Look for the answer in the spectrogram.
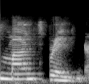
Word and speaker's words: manspreading: Entonces, yo creo que eh, no es mens, es manspreading, así se pronuncia. No, es que se escribe men, pero se pronuncia man, para que la busquen en internet, porque mucha gente de verdad no sabe, em, no sabía de este término.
